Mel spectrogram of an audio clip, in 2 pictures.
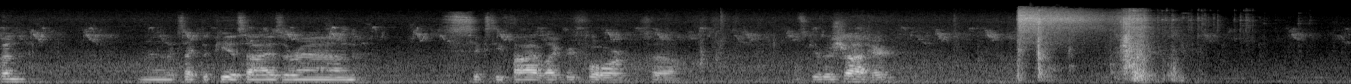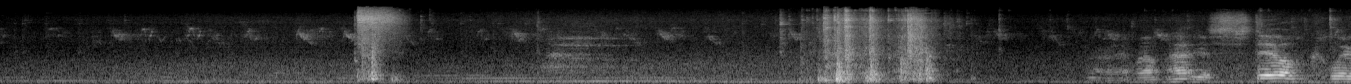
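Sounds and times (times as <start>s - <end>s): compressed air hissing: 10.0s - 12.0s, 17.0s - 17.8s, 18.9s - 20.1s.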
